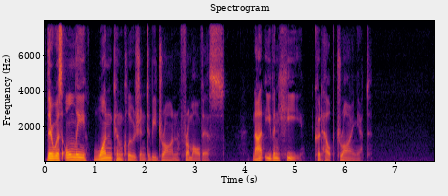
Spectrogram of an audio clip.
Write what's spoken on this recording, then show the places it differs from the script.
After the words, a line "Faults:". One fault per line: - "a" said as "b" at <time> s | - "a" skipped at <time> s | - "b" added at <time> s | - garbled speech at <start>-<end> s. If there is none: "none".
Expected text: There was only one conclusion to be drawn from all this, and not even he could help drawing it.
There was only one conclusion to be drawn from all this, not even he could help drawing it.
Faults:
- "and" skipped at 3.6 s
